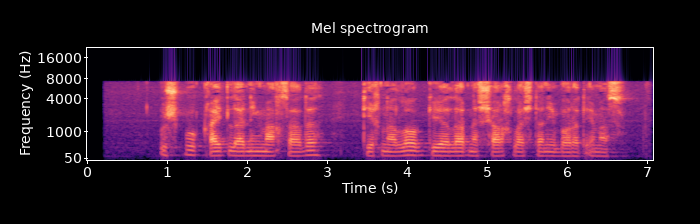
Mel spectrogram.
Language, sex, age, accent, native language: Uzbek, male, 35+, Surxondaryo, Uzbek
